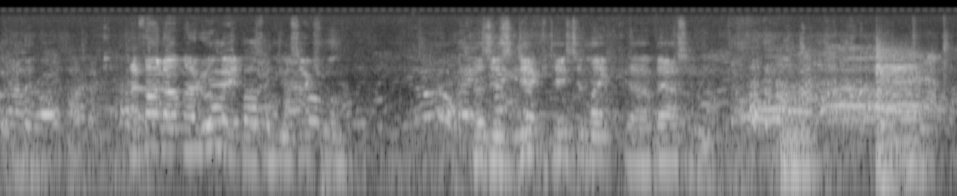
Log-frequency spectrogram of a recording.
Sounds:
Music, Speech

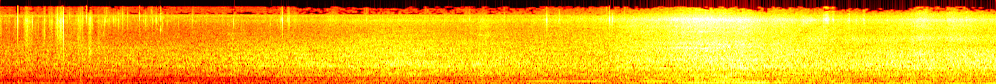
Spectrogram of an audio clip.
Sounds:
Motor vehicle (road)

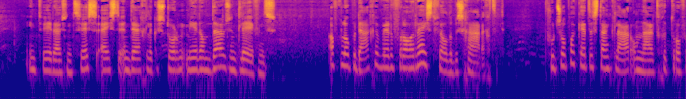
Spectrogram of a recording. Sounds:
Speech

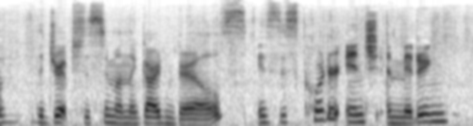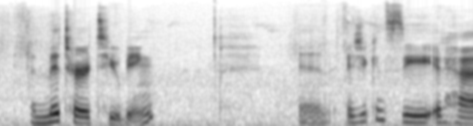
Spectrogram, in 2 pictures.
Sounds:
Speech

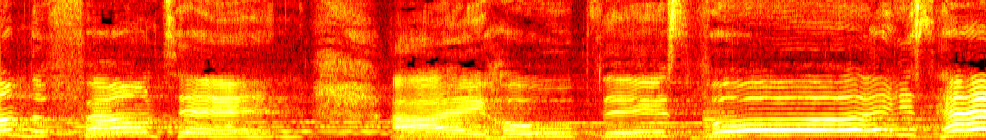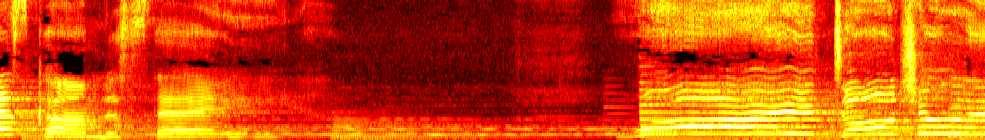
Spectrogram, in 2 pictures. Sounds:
Music

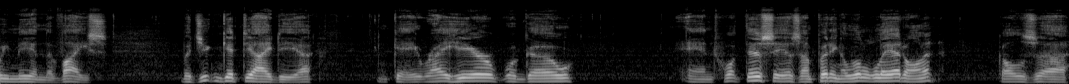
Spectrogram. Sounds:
Speech

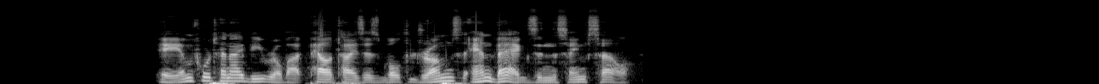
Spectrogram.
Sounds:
Speech

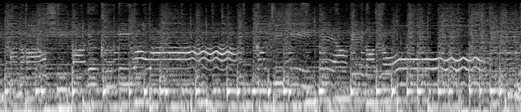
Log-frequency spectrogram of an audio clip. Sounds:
Music

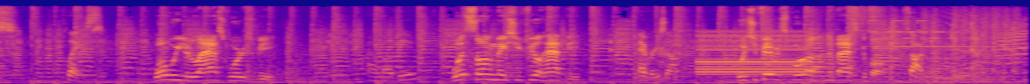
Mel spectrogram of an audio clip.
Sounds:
Speech, Music

